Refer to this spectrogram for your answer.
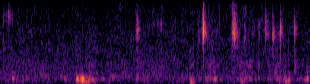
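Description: Soft, irregular clicks of someone typing a CNPJ number on a computer keyboard, a scattering of quick keystrokes with short pauses between them, fairly faint, with no voices.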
